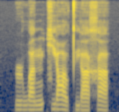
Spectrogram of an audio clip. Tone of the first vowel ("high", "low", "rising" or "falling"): rising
